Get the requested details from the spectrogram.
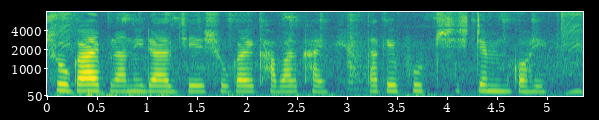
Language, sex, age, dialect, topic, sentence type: Bengali, female, 18-24, Rajbangshi, agriculture, statement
